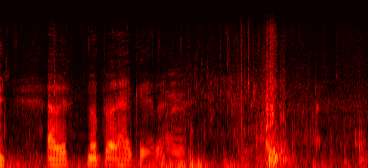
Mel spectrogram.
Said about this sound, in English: He lowers himself slowly over the edge of the boat to look for oysters.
